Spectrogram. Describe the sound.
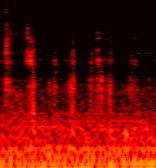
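Someone chews a convenience-store vegetable mix sandwich, with faint, soft crunching bites and chewing sounds repeating irregularly over a brief stretch.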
